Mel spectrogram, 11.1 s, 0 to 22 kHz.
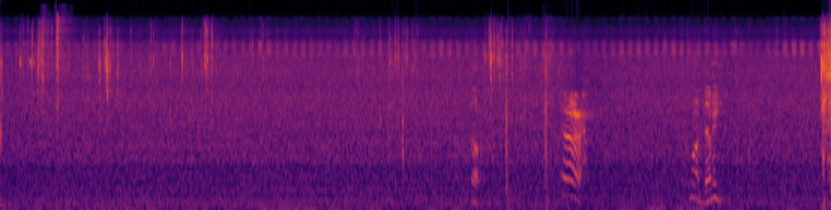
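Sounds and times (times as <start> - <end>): electric fans humming: 0.0 - 11.0.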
